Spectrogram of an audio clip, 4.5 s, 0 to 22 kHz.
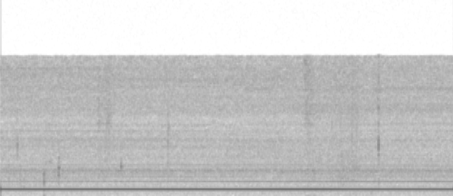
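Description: Yaesu FT-891 transceiver's CW sidetone: one steady beep held while the transmitter is keyed down, sending a continuous carrier at 100 watts into a dummy load.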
